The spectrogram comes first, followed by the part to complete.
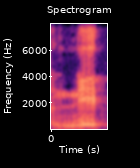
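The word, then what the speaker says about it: neat: एन इ ए T clean वाला स यानी कि साफ इसको इसको भी बड़ी ई की मात्रा से ध्वनि निकालनी है। तो नीट पढ़ना है।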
